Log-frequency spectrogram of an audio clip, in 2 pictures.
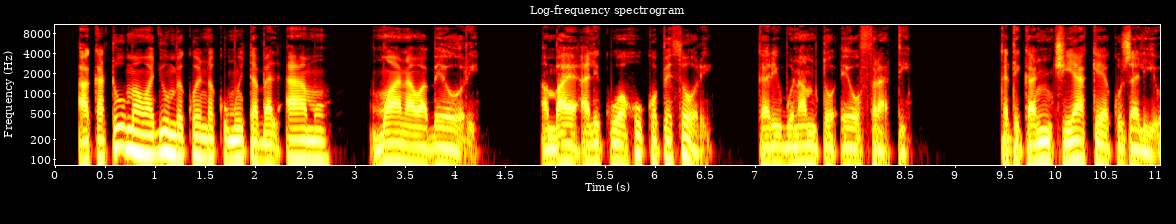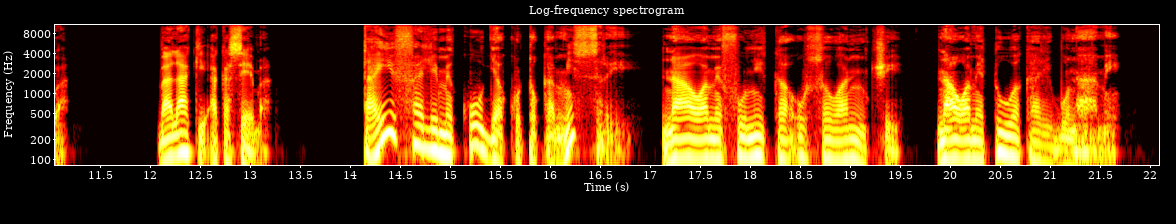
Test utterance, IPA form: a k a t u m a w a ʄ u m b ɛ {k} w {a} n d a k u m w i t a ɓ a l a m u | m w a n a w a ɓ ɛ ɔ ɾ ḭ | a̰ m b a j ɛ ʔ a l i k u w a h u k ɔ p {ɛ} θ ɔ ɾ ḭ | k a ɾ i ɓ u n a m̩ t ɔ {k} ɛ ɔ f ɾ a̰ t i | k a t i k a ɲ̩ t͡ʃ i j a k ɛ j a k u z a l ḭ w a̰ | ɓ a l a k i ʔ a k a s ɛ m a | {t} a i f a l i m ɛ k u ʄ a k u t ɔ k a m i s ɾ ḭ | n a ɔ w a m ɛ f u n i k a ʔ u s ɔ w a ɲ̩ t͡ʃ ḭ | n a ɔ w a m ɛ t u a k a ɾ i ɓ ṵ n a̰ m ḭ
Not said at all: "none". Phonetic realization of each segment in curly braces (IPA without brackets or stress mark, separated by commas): k, ɛ, ɛ, ʔ, t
